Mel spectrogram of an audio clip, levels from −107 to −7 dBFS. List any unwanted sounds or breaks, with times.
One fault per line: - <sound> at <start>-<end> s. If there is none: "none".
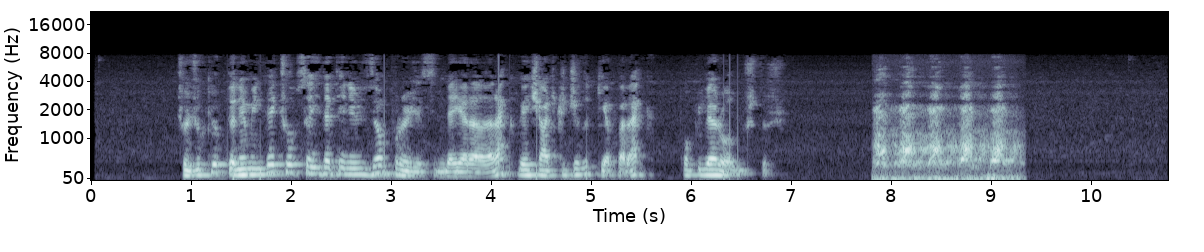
- bark at 7.8-9.4 s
